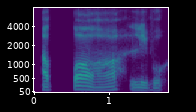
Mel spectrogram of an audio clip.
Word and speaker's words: الطالب: Now you can see that the ta has a shadda, and then the lam is neutralized or is skipped. You don't pronounce it. So you say ta, الطالب, the student.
